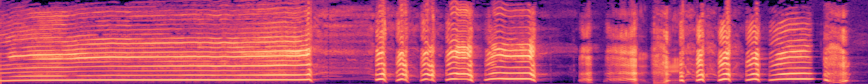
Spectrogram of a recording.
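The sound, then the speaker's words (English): A slowed-down laugh that sounds like a tornado siren: a long, steady, rising wail lasting a few seconds, then a quick run of choppy, pulsing laugh bursts, loud. “Yeah, that's that is sad that we're not sure which one of my laughs is the tornado siren laugh.”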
